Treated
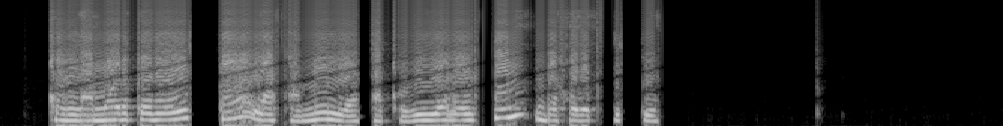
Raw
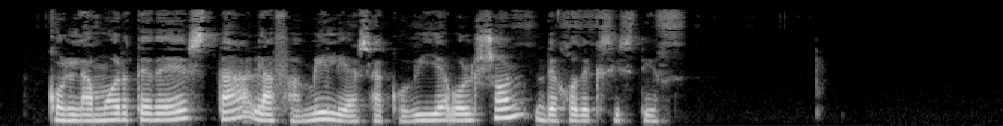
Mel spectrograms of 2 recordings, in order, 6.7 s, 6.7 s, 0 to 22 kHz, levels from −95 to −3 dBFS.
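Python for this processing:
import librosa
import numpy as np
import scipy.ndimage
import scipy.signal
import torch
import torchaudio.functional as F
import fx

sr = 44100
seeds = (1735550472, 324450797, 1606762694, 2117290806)

y = fx.dead_time(x, sr, dead_ms=0.24)
y = fx.high_shelf(y, sr, hz=4200.0, db=9.5)
y = np.clip(10.0 ** (18.5 / 20.0) * y, -1.0, 1.0) / 10.0 ** (18.5 / 20.0)
y = fx.notch_cascade(y, sr, direction='rising', hz=1.5)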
